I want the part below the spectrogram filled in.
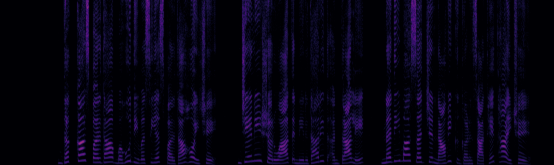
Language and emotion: Gujarati, neutral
